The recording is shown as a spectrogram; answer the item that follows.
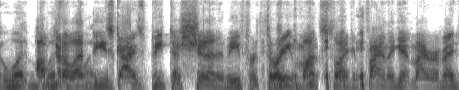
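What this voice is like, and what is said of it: Imitates another person's voice. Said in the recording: “my Sammy impression”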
